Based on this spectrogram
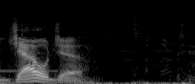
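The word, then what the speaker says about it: Jawga: gets JoJo that's with a J yeah j-a-w-g-a jalja Robinson Hensley Babinski Vaughn Taylor and dangman oh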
